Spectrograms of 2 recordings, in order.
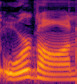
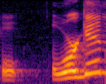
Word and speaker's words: Oregon: and they be like don't say orgon I'd be like say or organ like an organ in your body that's how you say it anyway I had to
